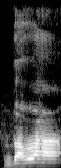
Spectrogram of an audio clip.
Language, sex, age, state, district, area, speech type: Sanskrit, male, 30-45, Telangana, Ranga Reddy, urban, spontaneous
